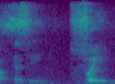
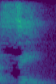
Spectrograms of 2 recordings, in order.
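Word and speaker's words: صِ: It's not Si, Si. It's like you're saying the Sin. Sui, Sui. Okay. So the bottom of your jaw, the bottom of your, where Sui, Sui. You grab it from down there.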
